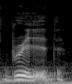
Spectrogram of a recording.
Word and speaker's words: Brigid: Och Imbolc är en fertilitetsfest tillägnad gudinnan Brigid, vilket uttalas Breed.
